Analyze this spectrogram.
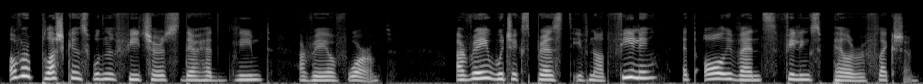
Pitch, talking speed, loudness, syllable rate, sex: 220 Hz, 150 wpm, -19 LUFS, 5.0 syllables/s, female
